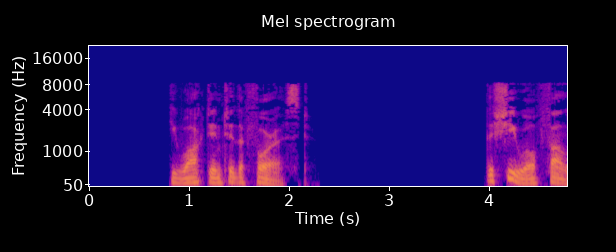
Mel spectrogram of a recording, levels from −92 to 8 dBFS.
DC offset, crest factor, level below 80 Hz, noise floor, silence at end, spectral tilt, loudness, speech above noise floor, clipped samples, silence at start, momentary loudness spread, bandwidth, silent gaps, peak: under 0.1%; 18 dB; -46 dBFS; under -90 dBFS; 0 s; -5.5 dB/octave; -28 LUFS; over 64 dB; under 0.1%; 0.85 s; 12 LU; 8.4 kHz; 2.32-3.96 s; -12 dBFS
